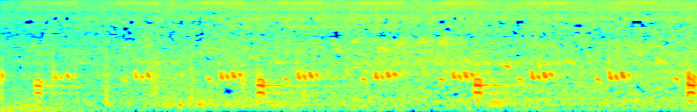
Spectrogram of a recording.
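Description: Bird calls: short rattling, gobbling runs of a few quick notes, repeated roughly every three-quarters of a second, with a louder, lower clucking call about three times.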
